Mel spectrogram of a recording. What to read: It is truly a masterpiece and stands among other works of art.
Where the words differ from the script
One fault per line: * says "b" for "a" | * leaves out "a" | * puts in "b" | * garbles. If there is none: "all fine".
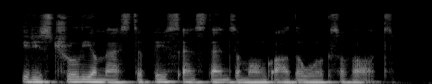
all fine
